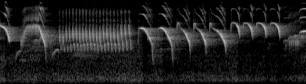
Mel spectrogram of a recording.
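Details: Canary song meant to coax caged canaries into singing: high looping whistled notes, a fast buzzy trill, then a run of downward-swooping whistles repeated about four times a second.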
